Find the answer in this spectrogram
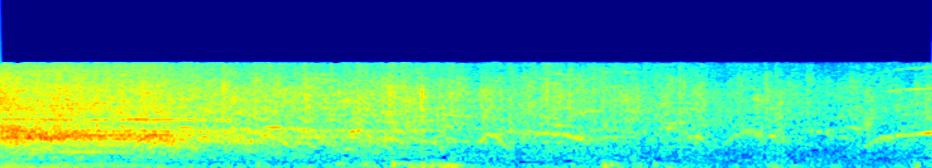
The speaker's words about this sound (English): Come and clap your hands and scream it like your voice is yours and praise God.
